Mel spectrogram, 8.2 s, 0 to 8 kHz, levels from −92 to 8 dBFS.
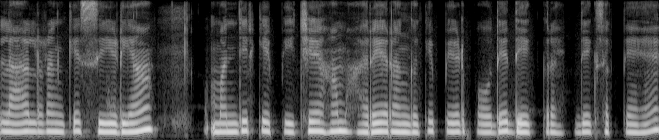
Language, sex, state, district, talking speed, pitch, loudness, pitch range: Hindi, female, Uttar Pradesh, Jyotiba Phule Nagar, 130 wpm, 185 Hz, -15 LUFS, 180-195 Hz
